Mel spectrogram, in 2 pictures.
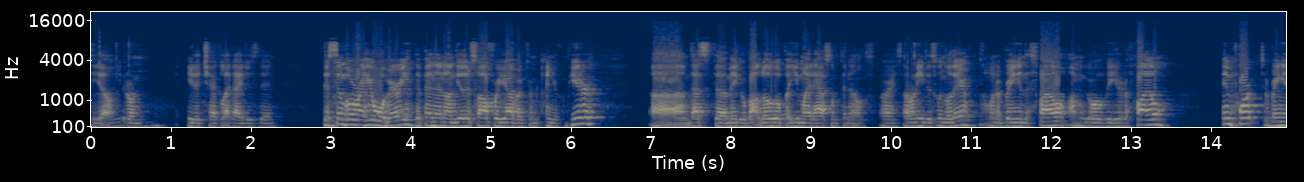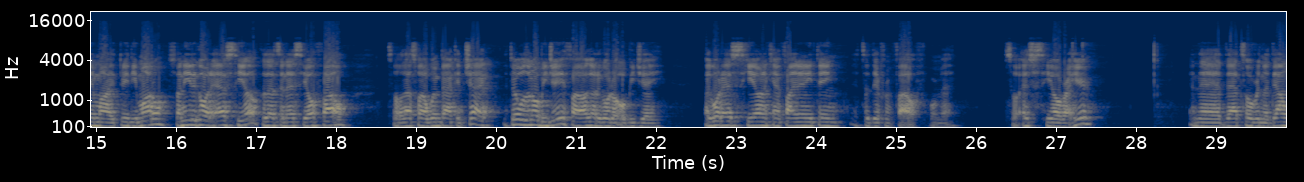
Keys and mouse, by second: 12.9-27.4 drag.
